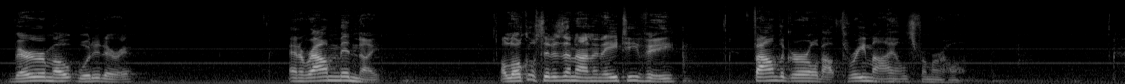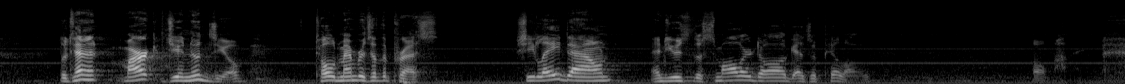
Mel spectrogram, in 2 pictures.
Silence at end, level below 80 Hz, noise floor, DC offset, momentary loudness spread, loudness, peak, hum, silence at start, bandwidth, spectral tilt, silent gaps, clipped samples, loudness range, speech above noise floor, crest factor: 0 s; -62 dBFS; -57 dBFS; under 0.1%; 20 LU; -29 LUFS; -4 dBFS; none; 0.1 s; 16.5 kHz; -4.5 dB/octave; none; under 0.1%; 11 LU; 28 dB; 26 dB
